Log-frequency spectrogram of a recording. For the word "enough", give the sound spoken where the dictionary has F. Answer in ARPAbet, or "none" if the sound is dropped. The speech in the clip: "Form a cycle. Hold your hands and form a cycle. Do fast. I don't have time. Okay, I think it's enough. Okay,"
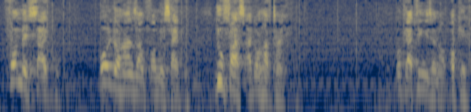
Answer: none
